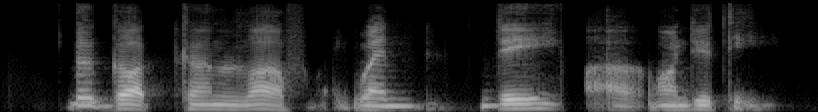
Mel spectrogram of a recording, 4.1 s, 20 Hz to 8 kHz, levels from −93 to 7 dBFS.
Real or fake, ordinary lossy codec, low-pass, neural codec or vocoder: fake; none; 7.2 kHz; codec, 16 kHz, 0.5 kbps, X-Codec, HuBERT features, trained on general audio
